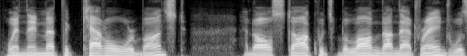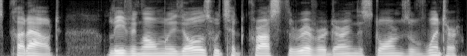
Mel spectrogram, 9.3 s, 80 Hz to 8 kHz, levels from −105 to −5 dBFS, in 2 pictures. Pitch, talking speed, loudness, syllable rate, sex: 115 Hz, 200 wpm, -20 LUFS, 5.4 syllables/s, male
